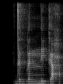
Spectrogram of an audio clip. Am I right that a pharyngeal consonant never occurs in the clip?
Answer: no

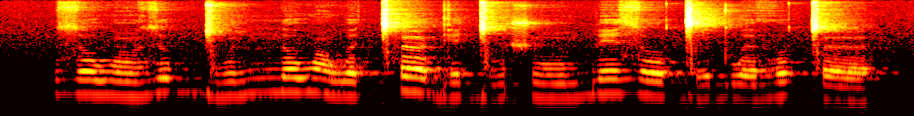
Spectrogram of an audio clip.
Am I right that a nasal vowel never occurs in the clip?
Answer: no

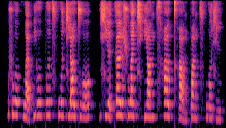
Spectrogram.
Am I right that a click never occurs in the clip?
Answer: yes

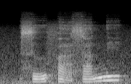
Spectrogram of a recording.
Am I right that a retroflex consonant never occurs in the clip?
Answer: yes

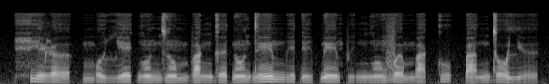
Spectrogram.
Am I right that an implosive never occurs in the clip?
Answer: no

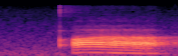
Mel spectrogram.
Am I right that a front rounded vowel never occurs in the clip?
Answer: yes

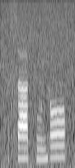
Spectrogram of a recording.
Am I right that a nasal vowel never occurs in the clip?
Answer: no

